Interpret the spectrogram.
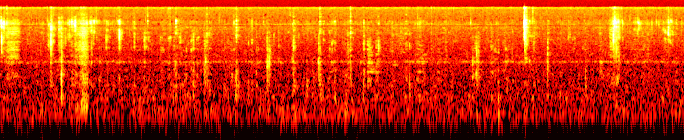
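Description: Faint chewing and mouth sounds of a person eating a boiled egg by hand: soft, scattered wet clicks and smacks, with a sharper click a little past the middle.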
